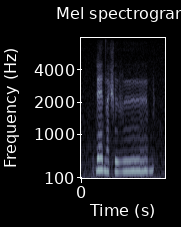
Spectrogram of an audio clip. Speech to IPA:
ɗ ɛ d ã ʃ ɾ ʉ v ʉː b

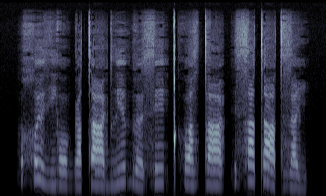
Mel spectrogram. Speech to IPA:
χ ʏ˦˨ z j ɔ˨ ɡ ʏ˨ tˤ j e˨ ɡ lʲ œ˦ ɡ œ˨ s e˦ ǃʰ ɔ˦ z tˤ œ˦ | s e˦ tˤ j ʏ˨ tˤ z i˨

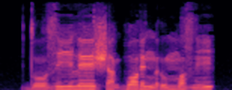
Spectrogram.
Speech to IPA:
d oː˨ z iː˧ l eː˦ ʃ a˧ ɡ͡b ɔ˦ ɾ e˦ ŋ ə˨ ɾ u˨˦ m ɔ˧ z ĩ˨˦

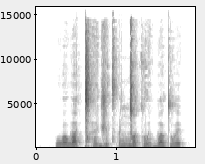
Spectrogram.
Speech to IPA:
w o w ɐ ǀʰ ɛ̤ d͡ʒ ɨ t͡sʼ ɨ ŋ͡ǀ o t͡s w e̤ b ɐ tʷ e

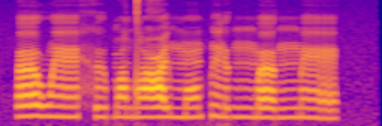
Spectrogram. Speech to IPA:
ɜ w ẽː h ɨ b ĩ dˤ ẽ ʕ i m õ p ĩ ɾ ɨ ŋ͡m ɜ ŋ͡m ẽ

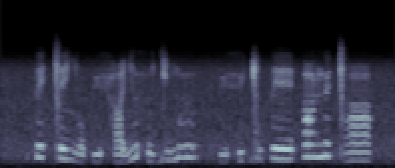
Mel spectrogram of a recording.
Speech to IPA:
p e˧ ǀ e˧ ʎ o˩ p y˩ h ɑ˩ ʎ ɯ˥ h ɯ˩ ɟ i˧ m ɯ˥ | p y˩ h y˧ ɡ͡ǀ u˥ p e˥ | ɑ˥ ŋ ø˥ ɡ͡ǀ ɑ˧

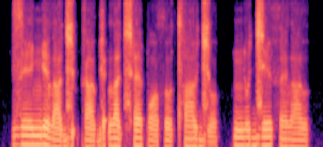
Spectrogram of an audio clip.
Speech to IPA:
z e˦ ɪ̯ ɲ e˦˨ ɪ̯ l ä˨ d͡ʑ ʊ˦ ʔ k a˨ ʊ̯ ɡ ɛ˦ ʔ l ä˦˨ t͡ɕʰ ɛ˦ p ɔ˨ θ o˨ tʰ a˦ ʊ̯ d͡ʑ o˨ | ɲ o˦ d͡ʑ e˦ ɪ̯ θ ɛ˦ l a˦ ʊ̯

